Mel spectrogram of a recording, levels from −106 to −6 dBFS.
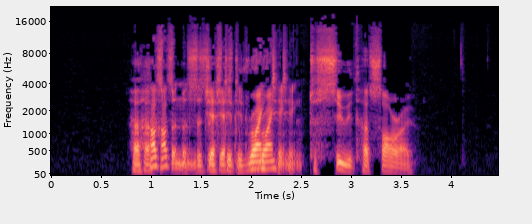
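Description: From 0.91 to 2.51 s the speech gains a flat, echo-like second copy about a tenth of a second behind, a little quieter. It starts and stops abruptly. This doubled audio track likely comes from the signal being captured twice through a slower path.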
